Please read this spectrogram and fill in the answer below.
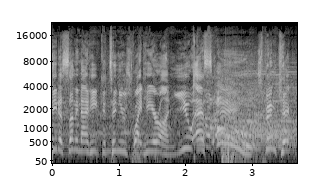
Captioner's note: Shane exclaims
